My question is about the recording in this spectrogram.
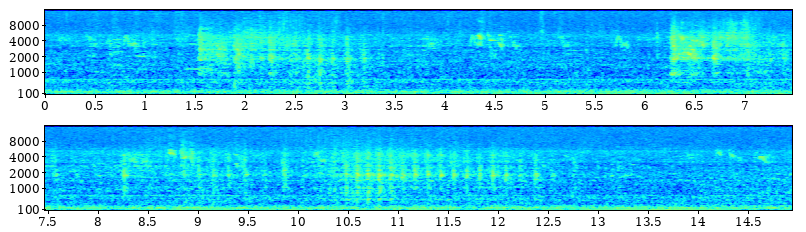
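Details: Running engine with a heavy rhythmic knock coming and going in bursts, typical of very bad rod knock, while the vehicle is still being driven; suspected rod knock, unconfirmed.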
